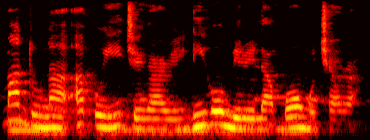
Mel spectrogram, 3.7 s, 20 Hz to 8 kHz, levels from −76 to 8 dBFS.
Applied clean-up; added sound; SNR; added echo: none; none; none; none.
